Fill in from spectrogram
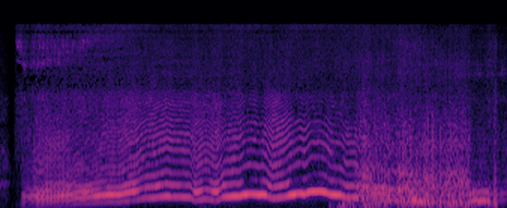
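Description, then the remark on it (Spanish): A trumpeter's lips buzzing without the mouthpiece, before placing the lips on it, a loud raspy drone that wavers up and down in pitch for several seconds, growing noisier and breathier toward the end. “O sea, antes de colocar los labios en la boquilla, yo produzco este sonido, el zumbido.”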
